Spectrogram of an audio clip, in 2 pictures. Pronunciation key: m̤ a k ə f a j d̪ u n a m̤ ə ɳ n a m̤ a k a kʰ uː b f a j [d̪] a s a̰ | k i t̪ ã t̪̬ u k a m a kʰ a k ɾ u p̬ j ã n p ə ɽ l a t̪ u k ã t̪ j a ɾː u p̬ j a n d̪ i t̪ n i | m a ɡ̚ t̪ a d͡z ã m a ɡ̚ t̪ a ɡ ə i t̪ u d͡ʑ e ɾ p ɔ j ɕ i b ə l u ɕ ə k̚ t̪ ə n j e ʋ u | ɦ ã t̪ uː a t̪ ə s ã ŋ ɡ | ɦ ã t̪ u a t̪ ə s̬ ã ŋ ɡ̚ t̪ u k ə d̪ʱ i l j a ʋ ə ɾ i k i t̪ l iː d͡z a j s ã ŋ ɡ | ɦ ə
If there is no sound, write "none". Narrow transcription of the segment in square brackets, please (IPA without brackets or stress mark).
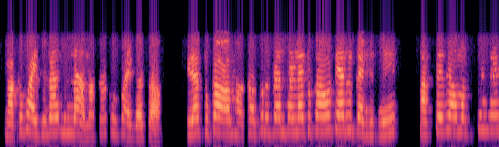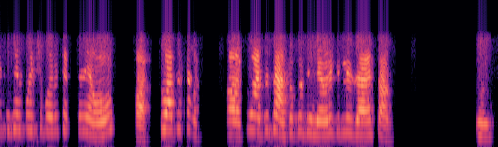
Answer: d̪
